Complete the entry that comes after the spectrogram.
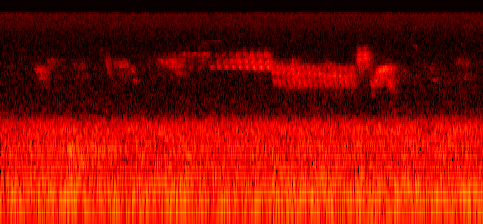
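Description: Small songbirds chirping, with a fast trill about two seconds in that steps down in pitch halfway through, then a few short chirps, over a steady low background rumble.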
